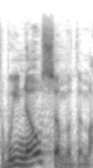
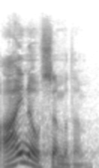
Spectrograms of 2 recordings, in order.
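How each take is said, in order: First: Said in the usual way. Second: "I" raised above the rest, then falling; stress on I. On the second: Real, not acted. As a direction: punch the word "I", let the rest drop. Corrects we to I.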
